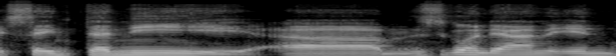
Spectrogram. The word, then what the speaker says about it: Saint-Denis: And today is all about UFC Fight Night, Boycano versus Saint-Denis, aka Saint-Denis. I'll say it properly. Saint-Denis.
